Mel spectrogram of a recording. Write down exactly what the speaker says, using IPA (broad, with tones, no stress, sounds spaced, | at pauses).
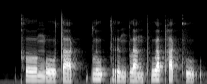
kʰ ɤː˧ ŋ oː˩˦ t a˨˩ k̚ | p l u˦˥ ʔ k r ɯ˩˦ ŋ p l a˨˩ n pʰ u˥˩ a̯ pʰ a˥˩ k̚ pʰ u˨˩ ʔ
